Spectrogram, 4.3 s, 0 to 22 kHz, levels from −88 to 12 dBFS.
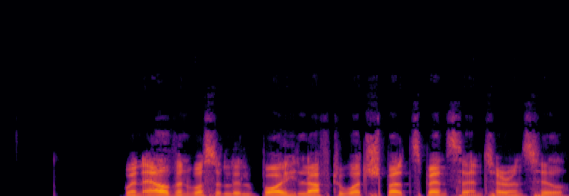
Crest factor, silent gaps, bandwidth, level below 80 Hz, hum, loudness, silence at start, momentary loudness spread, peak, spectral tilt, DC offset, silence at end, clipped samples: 20 dB; none; 9.6 kHz; -54 dBFS; none; -20 LUFS; 0.95 s; 9 LU; -2 dBFS; -4.5 dB/octave; under 0.1%; 0.05 s; under 0.1%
